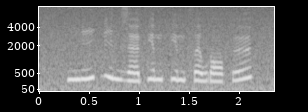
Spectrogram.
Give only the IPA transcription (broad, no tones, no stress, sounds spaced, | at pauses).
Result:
ŋ i ɠ i n z ɛ pʲ ɛ m pʲ ø m f ɛ w ɾ ɔ k ø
